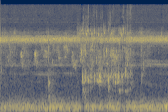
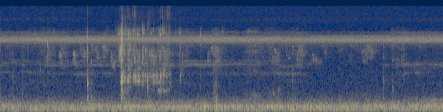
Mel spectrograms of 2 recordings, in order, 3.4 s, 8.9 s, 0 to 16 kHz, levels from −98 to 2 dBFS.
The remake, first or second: first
